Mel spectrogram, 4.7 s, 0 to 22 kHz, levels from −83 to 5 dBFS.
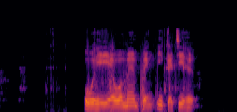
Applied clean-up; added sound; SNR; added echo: neural mask model RNNoise.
